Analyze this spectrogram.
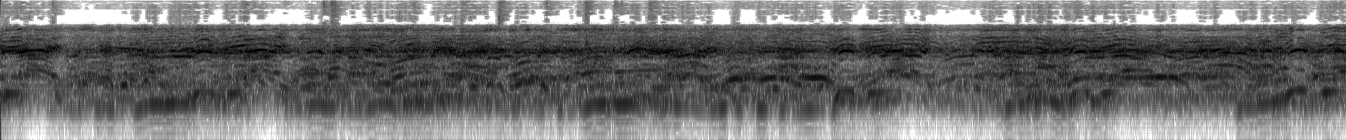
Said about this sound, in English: Now take a listen to the people heckling Ruto as he asked them to reject BBI, and the very same people shouting at the top of their voices that they will support the BBI.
